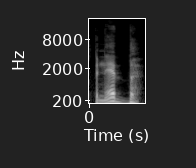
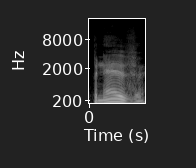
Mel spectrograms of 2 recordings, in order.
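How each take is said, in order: First: It ends in a stop b sound. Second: It ends in a fricative v sound. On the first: This is the older pronunciation. "não é mais pneb" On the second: This is the later pronunciation. "o beta era fricativo"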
